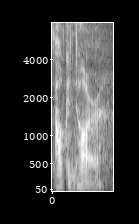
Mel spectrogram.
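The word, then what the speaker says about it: Alcántara: right now okay so when you look at baseball reference it says all in all lower case then capital letters for kon and then tara i believe which to me that's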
